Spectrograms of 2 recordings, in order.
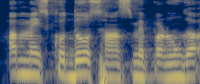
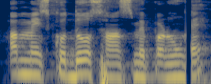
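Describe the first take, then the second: The two takes are said the same way.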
